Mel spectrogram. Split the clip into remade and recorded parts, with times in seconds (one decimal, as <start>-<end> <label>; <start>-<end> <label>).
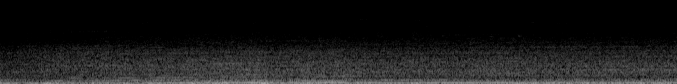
0.0-1.7 recorded; 1.7-4.4 remade; 4.4-5.4 recorded; 5.4-6.8 remade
